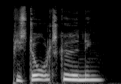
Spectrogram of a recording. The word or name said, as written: pistolskydning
